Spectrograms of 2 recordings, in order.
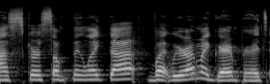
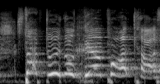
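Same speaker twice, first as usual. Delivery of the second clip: mock scolding, high and slow; a hint of an angry telling-off; imitated pissed-off aunt; 10 semitones higher, 3 dB louder, slower than usual. Aunt scolding the prankster on the phone, mock pissed. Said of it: "She was so pissed on the phone".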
